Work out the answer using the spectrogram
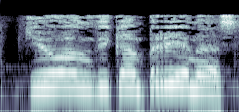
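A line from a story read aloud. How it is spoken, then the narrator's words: Yelling. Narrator (Russian): заорал он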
